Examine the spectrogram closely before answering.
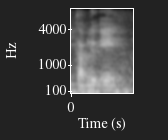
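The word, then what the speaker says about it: は: The HA is actually pronounced as W in this context only as the particle itself.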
